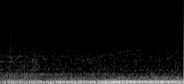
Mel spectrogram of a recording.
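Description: A truck engine pulls away from a stop, with a steady low rumble that swells louder as it accelerates, heard close from inside the cab with no talking.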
